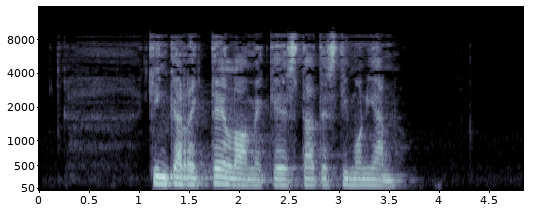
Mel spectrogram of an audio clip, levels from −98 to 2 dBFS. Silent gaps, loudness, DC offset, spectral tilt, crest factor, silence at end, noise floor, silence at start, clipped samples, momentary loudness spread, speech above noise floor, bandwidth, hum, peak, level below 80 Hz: none; -24 LUFS; under 0.1%; -4.5 dB/octave; 20 dB; 1.2 s; -84 dBFS; 1.1 s; under 0.1%; 8 LU; 60 dB; 9.6 kHz; none; -8 dBFS; -66 dBFS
